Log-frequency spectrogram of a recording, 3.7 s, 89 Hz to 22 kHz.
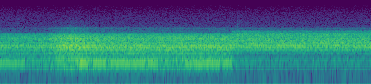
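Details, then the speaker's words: Estate-sale Icom IC-720A HF transceiver, first power-up before restoration: on 20 meters steady hiss with a faint carrier and signal noise through the speaker, weak but receiving; receiver working normally. "not great but she's like we hear something humph looks like I'm bumping my camera so it looks like 20 meters at least is receiving so great"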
